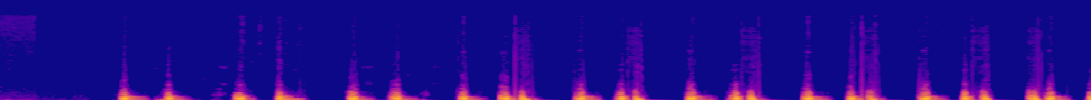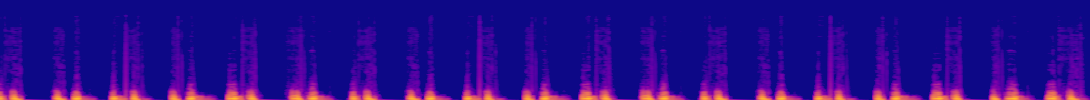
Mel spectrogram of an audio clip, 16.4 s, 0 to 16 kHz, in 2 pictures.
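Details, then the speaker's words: Simulated heart sounds at about 70 beats a minute: three normal beats, then an added third heart sound, then a fourth heart sound, forming a quadruple rhythm (S3 and S4 gallop), which occurs at rates below 90. "At heart rates below 90 beats per minute, there can be a quadruple rhythm. Listen to a patient with both a third and fourth heart sound."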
